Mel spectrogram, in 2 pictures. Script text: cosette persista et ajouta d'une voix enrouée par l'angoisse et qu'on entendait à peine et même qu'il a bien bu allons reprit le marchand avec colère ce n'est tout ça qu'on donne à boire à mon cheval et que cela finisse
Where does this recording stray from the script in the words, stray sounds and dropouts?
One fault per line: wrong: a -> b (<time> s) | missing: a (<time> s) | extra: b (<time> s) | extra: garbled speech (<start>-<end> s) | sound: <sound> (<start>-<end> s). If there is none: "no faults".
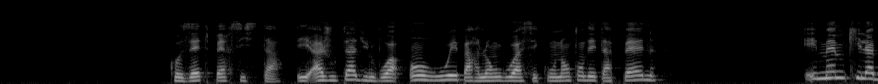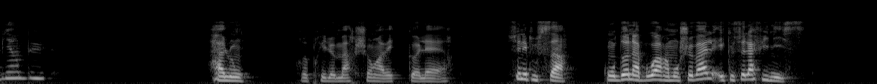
no faults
